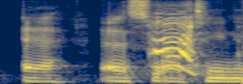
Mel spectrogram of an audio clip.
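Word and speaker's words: Eswatini: tiny country at the time called swasiland now eatini and um there was it had the highest it's actually pronounced etini I said it wrong see it was swasan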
